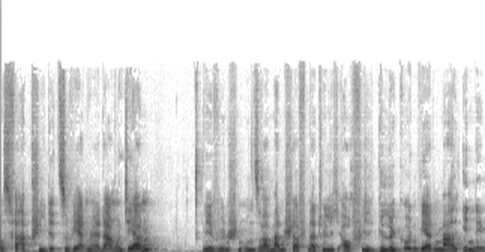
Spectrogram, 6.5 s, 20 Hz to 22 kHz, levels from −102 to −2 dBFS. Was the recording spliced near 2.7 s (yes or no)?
yes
